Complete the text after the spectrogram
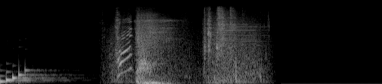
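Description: A bright whooshing sound effect swells and cuts off.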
